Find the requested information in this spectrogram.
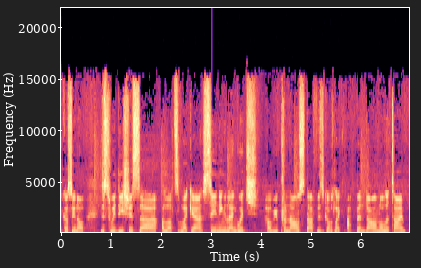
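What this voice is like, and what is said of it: Strong Polish accent in English. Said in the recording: “I still have like a Polish, really hard one accent ... I had this kind of really hard accent”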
